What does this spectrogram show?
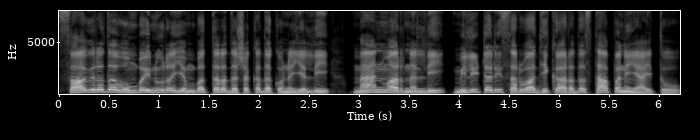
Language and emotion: Kannada, neutral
